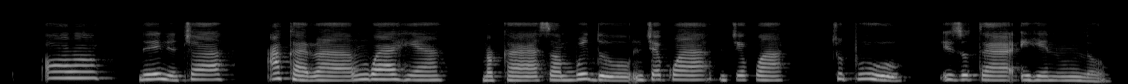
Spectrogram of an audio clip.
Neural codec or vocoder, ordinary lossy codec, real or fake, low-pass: codec, 16 kHz, 2 kbps, X-Codec, HuBERT features, trained on balanced general audio; AAC, 48 kbps; fake; 7.2 kHz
